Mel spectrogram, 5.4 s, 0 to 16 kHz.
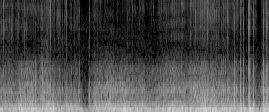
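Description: Long acrylic nails of both hands scratch a black foam windscreen on a USB microphone. The result is a dense, low rumbling rustle centred near 100 Hz, with a brief dip partway through and a few sharper, brighter scratches near the end.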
